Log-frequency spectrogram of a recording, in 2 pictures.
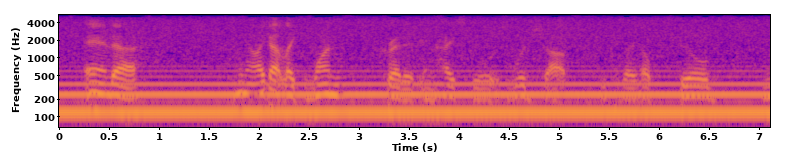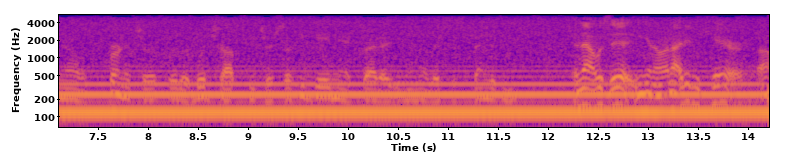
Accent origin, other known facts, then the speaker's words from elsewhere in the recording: Washington, United States; born there; I was born in Washington State, you know, farming and logging community.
